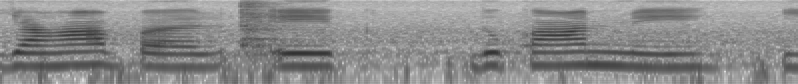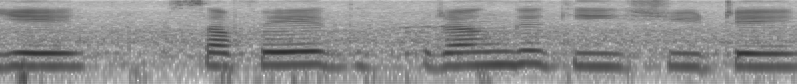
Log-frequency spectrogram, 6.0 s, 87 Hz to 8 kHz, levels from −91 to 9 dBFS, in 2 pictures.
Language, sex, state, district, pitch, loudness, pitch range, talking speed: Hindi, female, Haryana, Jhajjar, 230 Hz, -18 LUFS, 225-240 Hz, 110 wpm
